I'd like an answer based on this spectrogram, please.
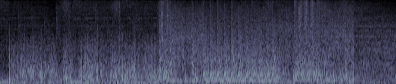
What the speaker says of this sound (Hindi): टारगेट सेट कर अंधाधुंध फायरिंग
